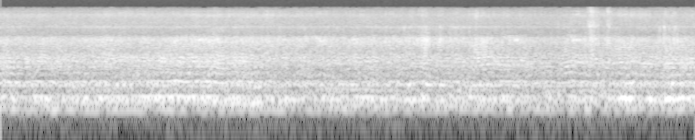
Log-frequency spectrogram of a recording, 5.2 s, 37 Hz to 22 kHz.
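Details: Many honey bee workers circling a newly installed hive body on orientation flights in late April 2017, GoPro Hero Session 5 recording; an even, thick wing hum with faint passing whines near the end.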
